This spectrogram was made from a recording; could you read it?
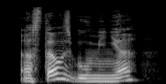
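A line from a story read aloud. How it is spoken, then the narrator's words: Grumbling again. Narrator (Russian): в который раз проворчал Семен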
